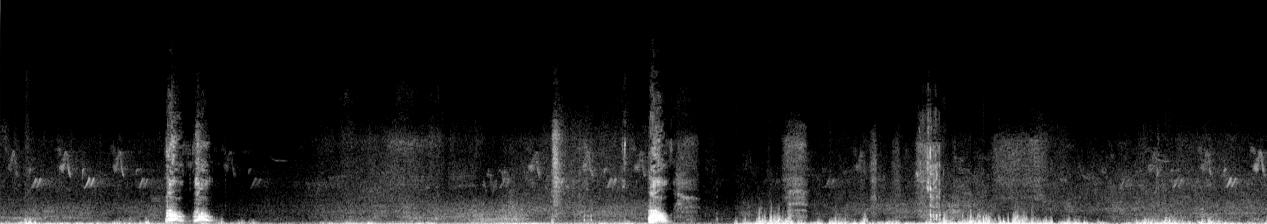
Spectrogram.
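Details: Dogs playing at pet hotel WANDER in Naganuma, Hokkaido, Japan, including a bulldog, American cocker spaniel, Scottish terrier and mixed breeds; a few sharp single barks, two close together, then one more, over steady low rumbling noise.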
